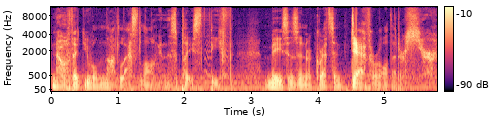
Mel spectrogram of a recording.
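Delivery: low, menacing, threatening hiss. A scarred figure speaks to the thief approaching him, hissing. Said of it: "he hisses as you approach".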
